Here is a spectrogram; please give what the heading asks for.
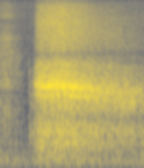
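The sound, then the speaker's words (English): A single long, airy breath for Pilates breathing, drawn sideways into the ribs, begins abruptly after a brief quiet moment. It holds as a steady, breathy hiss and eases slightly toward the end, with no talking. “I'm trying to feel like I'm breathing sideways again.”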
